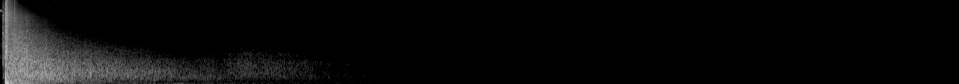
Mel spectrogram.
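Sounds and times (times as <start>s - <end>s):
SV98 with silencer: 0.0s - 2.6s.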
